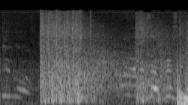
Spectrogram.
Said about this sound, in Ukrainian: І так, з вибухами вона дійсно схожа на реальні умови бою. Ти воно повсюди взривається, йде постріл, ти не розумієш, що відбувається, але тобі потрібно зорієнтуватися і виконати своє завдання.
